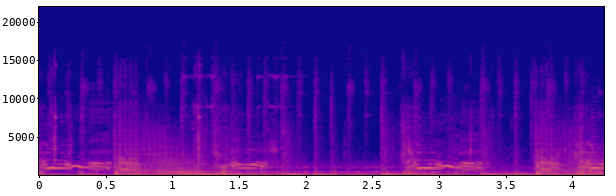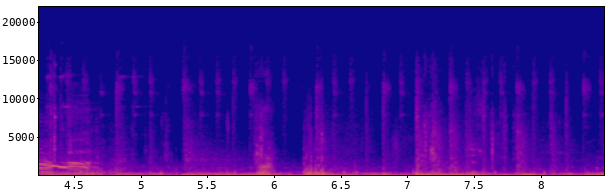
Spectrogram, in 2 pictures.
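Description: Video game gunfire from Metal Gear Solid: The Twin Snakes, with rapid bursts of shots and crashing impacts at a loud, steady level, mixed with game sounds and occasional voices.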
